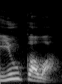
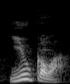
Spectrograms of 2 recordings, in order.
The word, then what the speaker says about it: Yukawa: দিয়েছিলেন বিজ্ঞানী, জাপানিজ বিজ্ঞানী ইউকাওয়া, সাকুরতো ইউকোয়া, YUKAWA, বানানটা একবার দেখে নেবে, ইউকাওয়া, ঠিক আছে?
